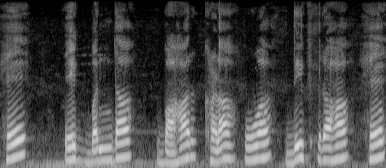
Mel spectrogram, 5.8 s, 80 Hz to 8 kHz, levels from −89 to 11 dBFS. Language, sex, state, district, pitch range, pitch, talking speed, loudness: Hindi, male, Madhya Pradesh, Dhar, 150-200 Hz, 180 Hz, 95 wpm, -13 LUFS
